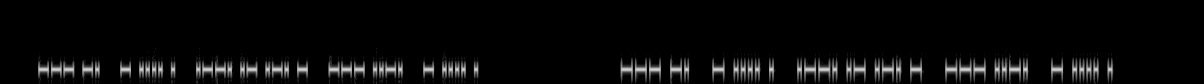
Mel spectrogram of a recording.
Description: Morse code, heard as a keyed tone, about 37 wpm, 700 Hz. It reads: ON THE PART OF THE ON THE PART OF THE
